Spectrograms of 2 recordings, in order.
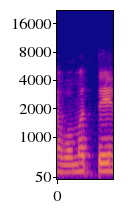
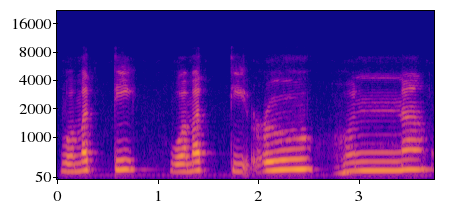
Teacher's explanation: ومتعوہن میں بھی تا کے اوپر تشدید ہے، سختی کیجیے اور نیچے کسرہ کی آواز باریک کرنی ہے، ومتے نہیں کہنا، ومتعوہن، عو میں عین وسط حلق سے ادا کرتے ہوئے واو مدہ ادا کرنی ہے۔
